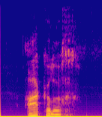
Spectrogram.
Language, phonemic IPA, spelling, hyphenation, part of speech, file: Dutch, /ˈaː.kə.ləx/, akelig, ake‧lig, adjective, Nl-akelig.ogg
- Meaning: 1. unpleasant, eerie 2. nasty, unfriendly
